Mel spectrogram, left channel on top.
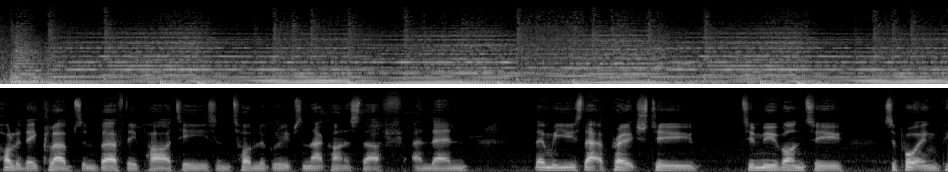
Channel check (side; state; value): both; different; correlation 0.00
